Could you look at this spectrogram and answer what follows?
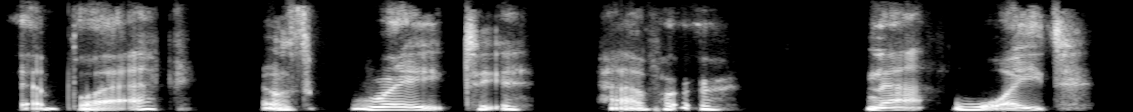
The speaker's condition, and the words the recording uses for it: Multiple sclerosis. My voice goes up and down, in and out, depending on the strength of my pulmonary muscles.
